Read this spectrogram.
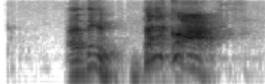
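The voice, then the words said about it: Chicken impression voice. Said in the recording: “Good chicken impression.”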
